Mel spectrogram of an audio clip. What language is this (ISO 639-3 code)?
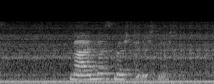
deu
